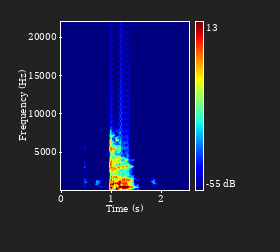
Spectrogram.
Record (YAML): cough_length: 2.6 s
cough_amplitude: 27455
cough_signal_mean_std_ratio: 0.3
survey_phase: beta (2021-08-13 to 2022-03-07)
age: 18-44
gender: Female
wearing_mask: 'No'
symptom_cough_any: true
symptom_fatigue: true
symptom_headache: true
symptom_onset: 13 days
smoker_status: Ex-smoker
respiratory_condition_asthma: false
respiratory_condition_other: false
recruitment_source: REACT
submission_delay: 2 days
covid_test_result: Negative
covid_test_method: RT-qPCR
